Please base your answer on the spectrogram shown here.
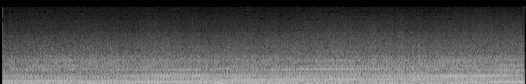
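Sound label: corsa interior acceleration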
